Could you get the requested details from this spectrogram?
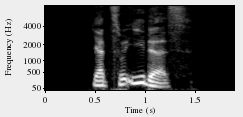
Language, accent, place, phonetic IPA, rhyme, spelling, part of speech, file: German, Germany, Berlin, [jat͡soˈiːdəs], -iːdəs, jazzoides, adjective, De-jazzoides.ogg
- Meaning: strong/mixed nominative/accusative neuter singular of jazzoid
